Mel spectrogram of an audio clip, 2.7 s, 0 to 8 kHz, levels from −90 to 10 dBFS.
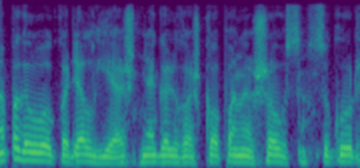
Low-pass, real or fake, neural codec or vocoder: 7.2 kHz; real; none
